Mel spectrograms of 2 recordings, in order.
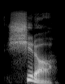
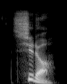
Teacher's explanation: that h at the beginning is basically silent. You don't really pronounce it. So, it sounds a lot more like shid.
